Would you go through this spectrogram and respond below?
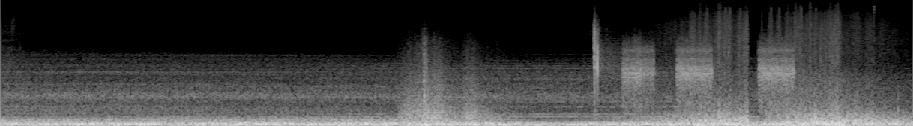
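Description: In the space game Starsector, a storm rumbles low and steady around the ship, with a few sharper crackling bursts and rising whooshes toward the end, and no voices.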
